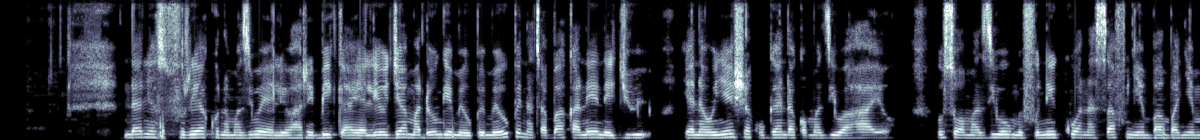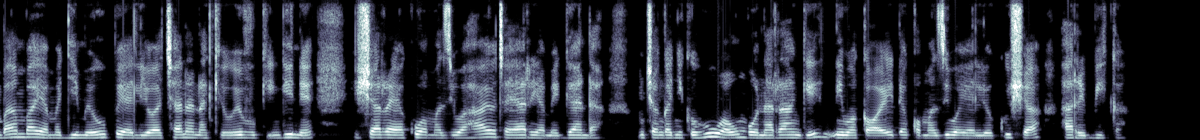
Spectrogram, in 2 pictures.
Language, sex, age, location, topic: Swahili, female, 18-24, Nakuru, agriculture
